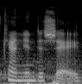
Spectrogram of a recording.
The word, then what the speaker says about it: Canyon de Chelly: Next is Canyon de Chelly, which is spelled like Canyon de Chelly, and we definitely kept calling it the wrong name while we were there.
